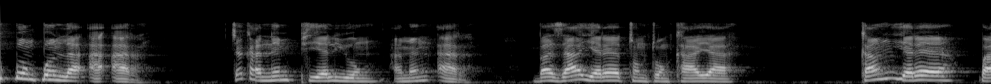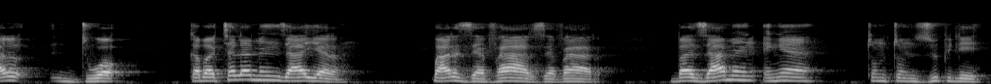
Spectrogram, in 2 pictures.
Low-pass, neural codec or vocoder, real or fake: 7.2 kHz; none; real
